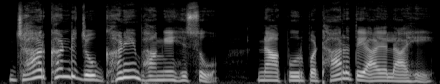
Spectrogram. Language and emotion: Sindhi, neutral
